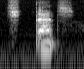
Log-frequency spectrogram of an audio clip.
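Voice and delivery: high, loud stop order; commanding shout. A narrator's reading. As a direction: halt him with one word. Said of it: "råbte han".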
